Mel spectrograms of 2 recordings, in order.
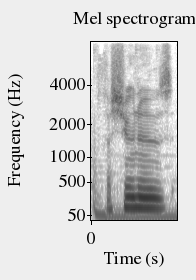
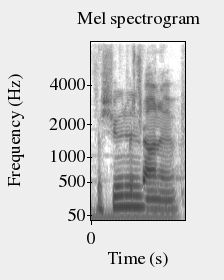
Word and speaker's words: Fashanu: He said the Joe Alts, the Lathams, the Fashunus. Is that how you say his name? Fashanu.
